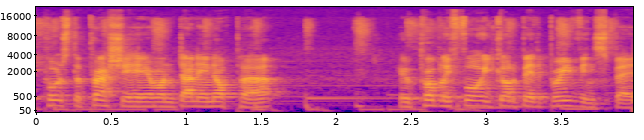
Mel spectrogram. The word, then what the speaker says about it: Danny Noppert: game has completely turned Danny noart looking like the usual Danny noart that would expect it's technically Danny noer isn't it Danny noer is uh is how you pronounce it but yeah Danny noer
